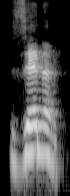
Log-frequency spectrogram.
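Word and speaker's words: xenon: Helium, नियॉन, krypton, जेनन ये XCNO एन को हम लोग कैसे प्रोनाउंस करते हैं? जेनन कहते हैं हम इसको।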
